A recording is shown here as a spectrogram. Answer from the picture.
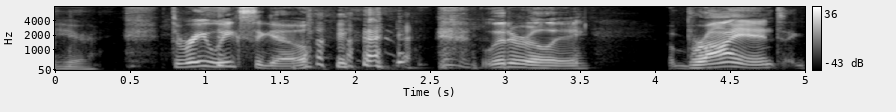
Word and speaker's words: Bryant: I like that you specifically pronounced the T at the end of Bryant. Ryan Brian Bryant.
